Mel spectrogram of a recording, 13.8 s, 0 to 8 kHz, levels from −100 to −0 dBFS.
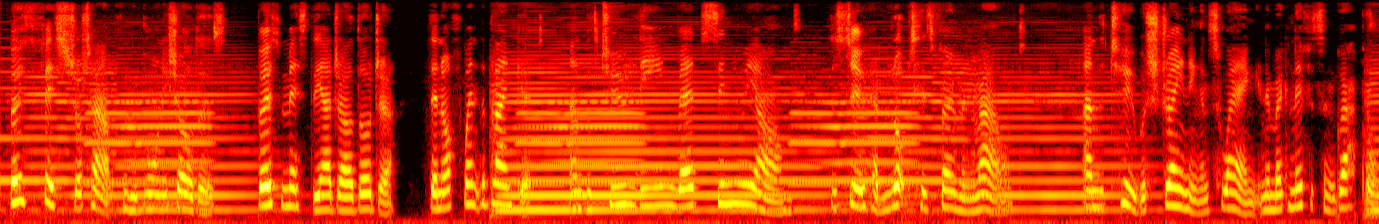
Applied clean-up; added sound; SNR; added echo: none; Bowed string instrument + Wind instrument, woodwind instrument; 8 dB; none.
